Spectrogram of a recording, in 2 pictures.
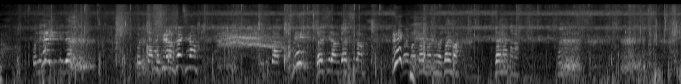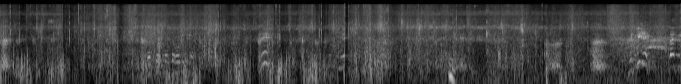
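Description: Footsteps crunch and rustle through dry leaves and undergrowth.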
